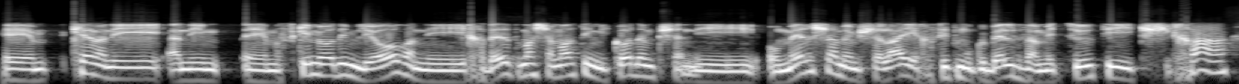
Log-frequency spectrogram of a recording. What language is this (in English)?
Hebrew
